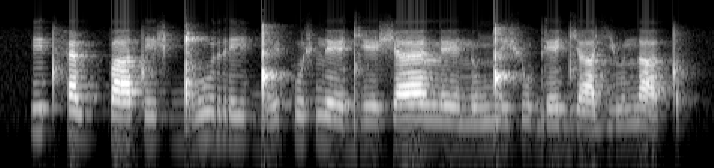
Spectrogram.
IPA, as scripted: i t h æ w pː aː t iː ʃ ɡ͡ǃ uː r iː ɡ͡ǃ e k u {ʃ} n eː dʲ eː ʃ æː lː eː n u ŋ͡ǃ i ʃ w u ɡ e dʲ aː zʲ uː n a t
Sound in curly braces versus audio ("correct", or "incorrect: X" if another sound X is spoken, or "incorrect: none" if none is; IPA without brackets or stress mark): correct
